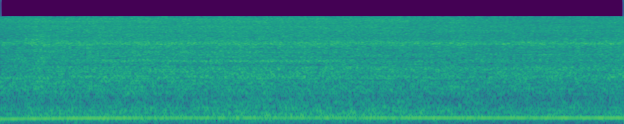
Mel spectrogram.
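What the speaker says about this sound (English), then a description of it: "This is the Space Age Hoover Constellation. Floats on its cushion of Earth." A Space Age Hoover Constellation hovering vacuum cleaner, which floats on an air cushion, runs with a loud, continuous motor drone and a steady whining hum throughout, with no other sounds over it.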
